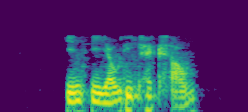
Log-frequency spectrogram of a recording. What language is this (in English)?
Cantonese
